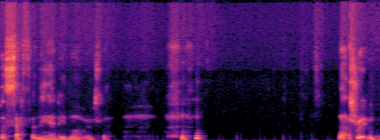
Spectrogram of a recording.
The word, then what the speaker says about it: Persephone: Man, there's not many people called Persephone anymore, is there? That's written Persephone. I know I read a book all the way through and I was reading Persephone. Then I found out afterwards it was Persephone.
